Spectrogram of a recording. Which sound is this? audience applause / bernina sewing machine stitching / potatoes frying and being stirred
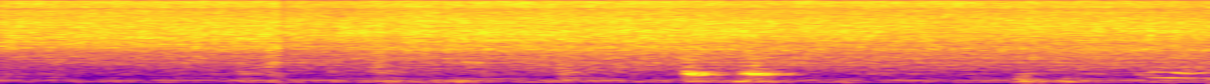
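potatoes frying and being stirred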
